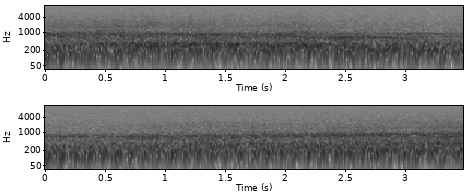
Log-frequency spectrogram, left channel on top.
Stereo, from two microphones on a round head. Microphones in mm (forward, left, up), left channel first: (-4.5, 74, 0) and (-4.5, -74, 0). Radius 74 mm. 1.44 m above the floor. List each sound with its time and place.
Only background noise.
